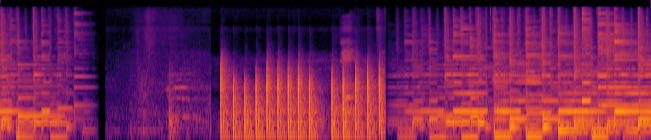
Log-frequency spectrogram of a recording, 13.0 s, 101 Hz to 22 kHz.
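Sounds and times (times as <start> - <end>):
background music with guitar and bass: 0.0 - 2.0, 7.8 - 13.0
knocks on a hollow wall: 4.4 - 7.8.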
